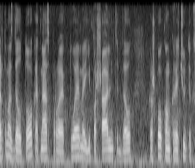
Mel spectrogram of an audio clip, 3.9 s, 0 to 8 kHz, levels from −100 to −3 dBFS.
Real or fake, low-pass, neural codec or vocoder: real; 7.2 kHz; none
